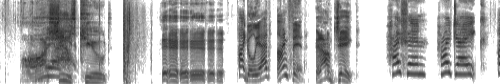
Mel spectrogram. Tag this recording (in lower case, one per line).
speech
